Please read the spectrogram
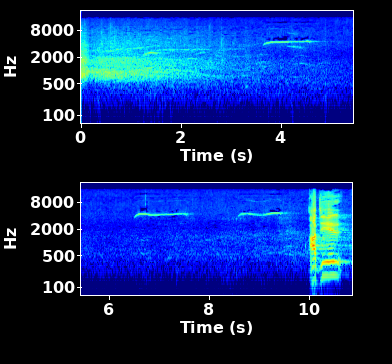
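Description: Applause fading away over the first few seconds, then three short high whistled calls a couple of seconds apart, each rising into a held note, like a bird calling.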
